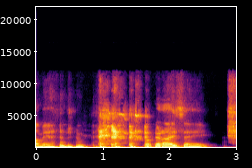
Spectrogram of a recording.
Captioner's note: laughing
